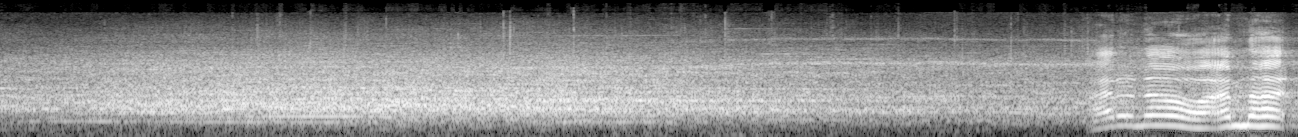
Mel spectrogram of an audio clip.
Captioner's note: crowd cheering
